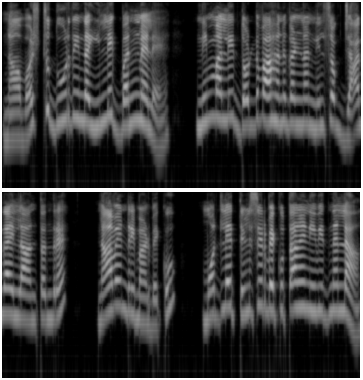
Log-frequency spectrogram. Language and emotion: Kannada, angry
